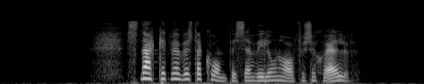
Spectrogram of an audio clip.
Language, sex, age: Swedish, female, 31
